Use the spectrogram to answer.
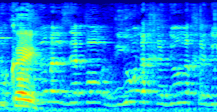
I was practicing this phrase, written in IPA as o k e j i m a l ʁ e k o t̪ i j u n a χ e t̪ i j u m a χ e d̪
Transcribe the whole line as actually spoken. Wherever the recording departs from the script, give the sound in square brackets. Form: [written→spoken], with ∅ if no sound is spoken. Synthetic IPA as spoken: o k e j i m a l [ʁ→z] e [k→p] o [t̪→d̪] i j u n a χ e [t̪→d̪] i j u [m→n] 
